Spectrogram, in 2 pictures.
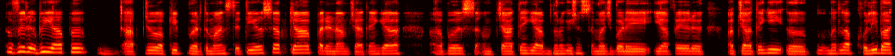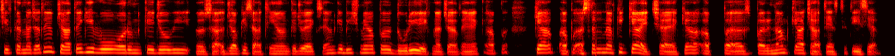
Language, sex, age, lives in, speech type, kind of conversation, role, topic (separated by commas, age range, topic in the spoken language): Hindi, male, 20-24, India, conversation, advice, advisor, क्या आपको अपने साथी के पिछले संबंध वाले व्यक्ति से उसके संपर्क के कारण जलन या असहजता महसूस होती है?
